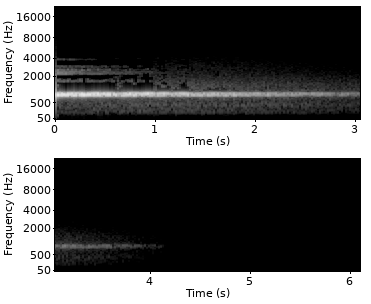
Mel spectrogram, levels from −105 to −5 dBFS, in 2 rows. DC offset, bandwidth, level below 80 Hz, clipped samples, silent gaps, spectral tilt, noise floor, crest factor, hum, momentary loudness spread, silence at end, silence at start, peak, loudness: under 0.1%; 2.7 kHz; under -90 dBFS; under 0.1%; none; 1.5 dB/octave; -81 dBFS; 18 dB; none; 24 LU; 3.8 s; 0 s; -10 dBFS; -25 LUFS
